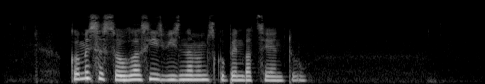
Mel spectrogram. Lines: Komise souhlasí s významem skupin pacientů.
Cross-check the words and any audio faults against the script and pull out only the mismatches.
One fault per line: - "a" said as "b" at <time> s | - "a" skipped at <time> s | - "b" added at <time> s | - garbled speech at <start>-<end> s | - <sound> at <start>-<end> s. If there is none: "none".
none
